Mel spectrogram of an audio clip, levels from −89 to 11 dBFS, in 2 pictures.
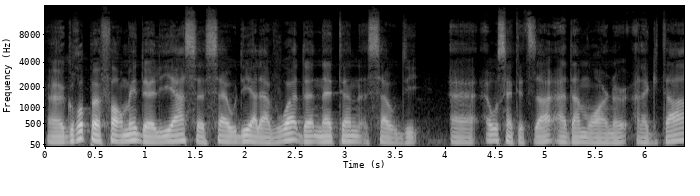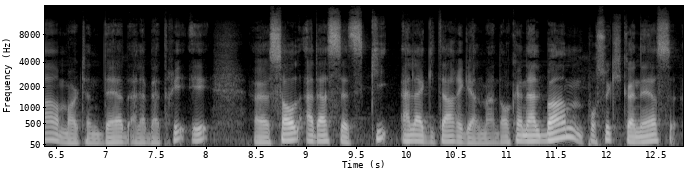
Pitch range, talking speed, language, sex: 95-115 Hz, 190 wpm, French, male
